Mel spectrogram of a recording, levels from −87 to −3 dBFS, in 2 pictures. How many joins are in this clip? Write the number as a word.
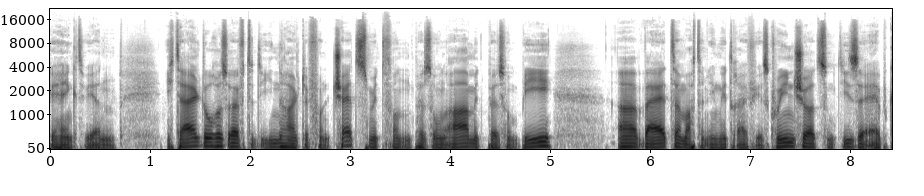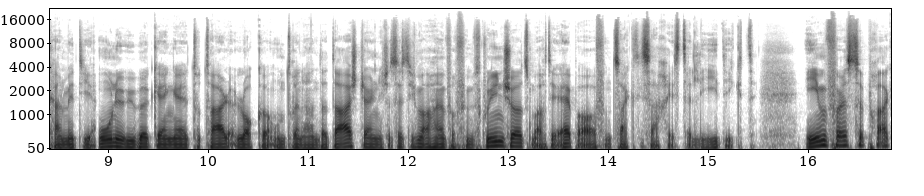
two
